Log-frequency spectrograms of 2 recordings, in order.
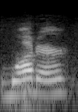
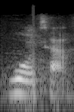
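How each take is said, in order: First: It has an American accent with a flapped T. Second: It has a British accent with a clear T.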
